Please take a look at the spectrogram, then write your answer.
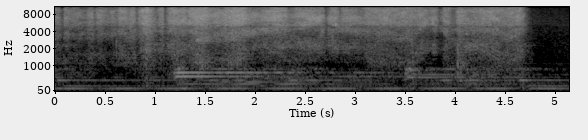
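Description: Light, steady rubbing on paper laid over a marbling bath in a Korean fan paper-marbling craft, a continuous soft scrubbing hiss lasting several seconds, close and alone, ending abruptly.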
